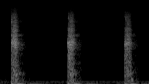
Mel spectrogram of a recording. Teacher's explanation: The back of the tongue quickly rises up to touch the back of the roof of our mouth, blocking the air for a bit before the tongue comes down and lets it out.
